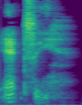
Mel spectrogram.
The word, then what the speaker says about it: /etc: So 1566 was Steve Bickle coming back to me after the last week's show saying how /etc is pronounced, because I'd said I always pronounce it etc, and he was pointing out that I was wrong and it should be Etsy.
